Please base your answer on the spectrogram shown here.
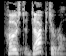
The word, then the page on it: postdoctoral: British English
